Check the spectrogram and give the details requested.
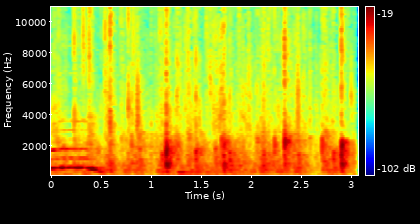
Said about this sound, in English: You can clap for that.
